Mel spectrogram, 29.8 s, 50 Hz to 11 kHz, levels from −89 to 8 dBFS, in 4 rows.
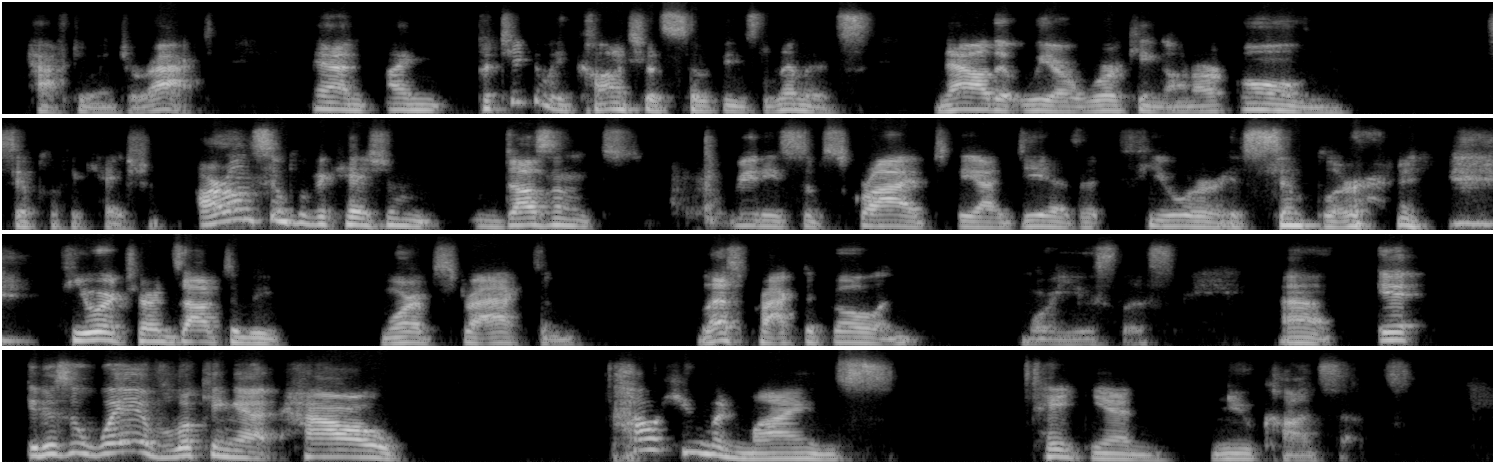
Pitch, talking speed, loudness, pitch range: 130 Hz, 125 wpm, -22 LUFS, 115-160 Hz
